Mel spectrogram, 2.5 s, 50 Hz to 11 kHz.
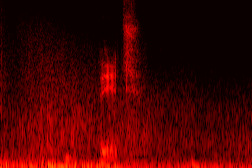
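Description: Grenade explosions in STALKER 2, a low booming rumble across the first second followed by a couple of sharp higher bursts, then fading into lingering low noise.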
